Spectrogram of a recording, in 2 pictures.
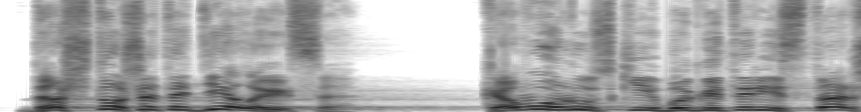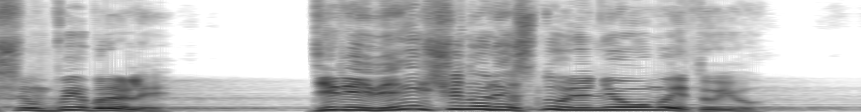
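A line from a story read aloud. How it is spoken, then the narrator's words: Loud yelling. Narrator (Russian): Тут Алёша криком закричал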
